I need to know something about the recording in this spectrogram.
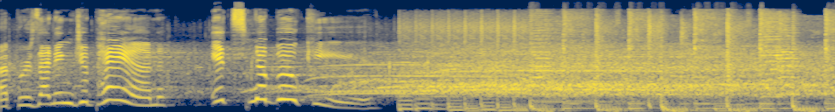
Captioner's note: cheers and applause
